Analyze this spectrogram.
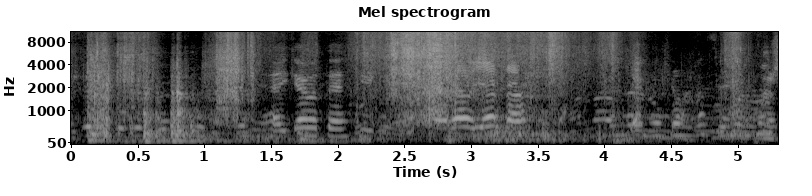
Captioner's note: speaking in foreign language; people chattering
